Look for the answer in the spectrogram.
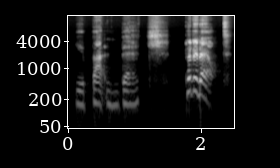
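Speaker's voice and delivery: usual speaking voice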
